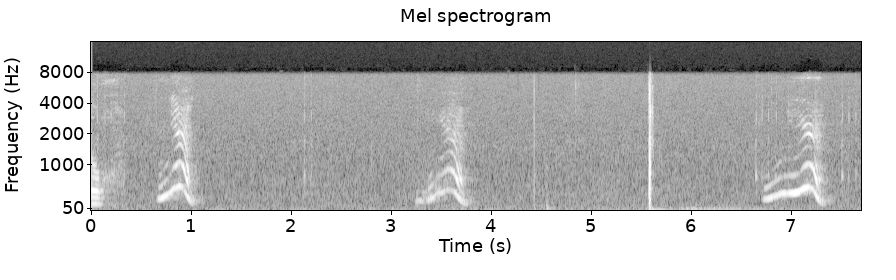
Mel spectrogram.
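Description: A dog whines in short, high rising and falling cries close by.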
